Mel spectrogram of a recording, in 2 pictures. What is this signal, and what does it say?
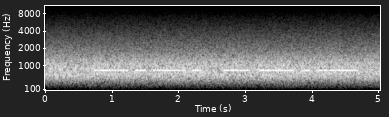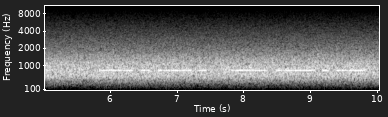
Morse code, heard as a keyed tone, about 10 wpm, 820 Hz, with heavy radio static and a narrow filter. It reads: CQ CQ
